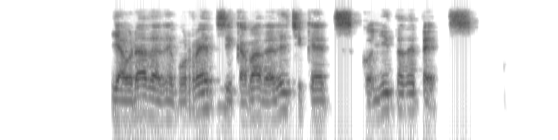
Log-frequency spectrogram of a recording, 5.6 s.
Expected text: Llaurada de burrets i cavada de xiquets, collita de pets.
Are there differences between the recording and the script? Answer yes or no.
no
